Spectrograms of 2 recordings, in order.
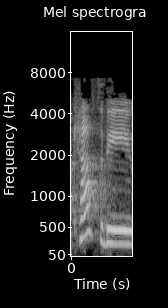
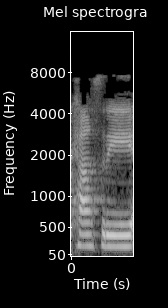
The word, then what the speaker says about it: Kasidie: friend and talk about Cassidy and first and foremost it's not spelled like Cassidy normally would be it could be a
